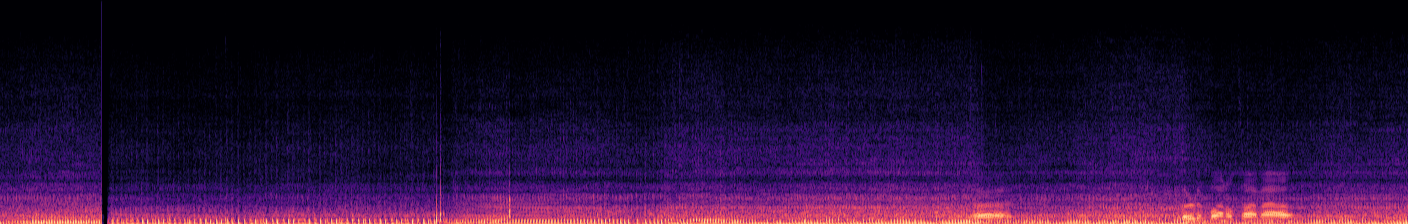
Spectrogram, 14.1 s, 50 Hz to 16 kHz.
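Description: Honda CRF250R dirt bike's single-cylinder four-stroke engine running steadily under the rider, heard close from a helmet camera, with a brief dropout about a second in.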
